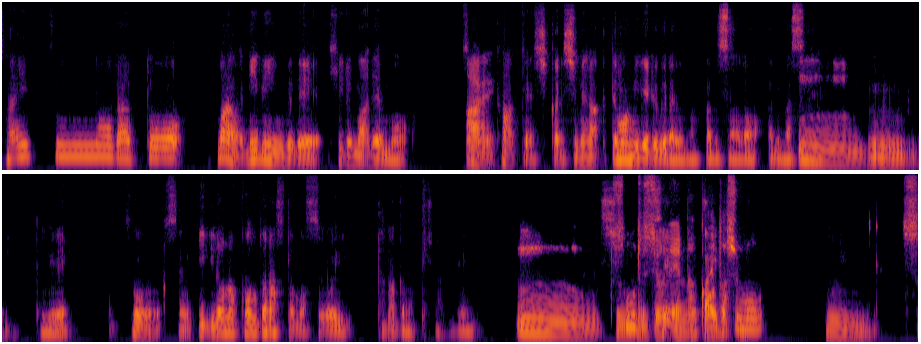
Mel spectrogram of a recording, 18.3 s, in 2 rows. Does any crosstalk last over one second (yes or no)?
yes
